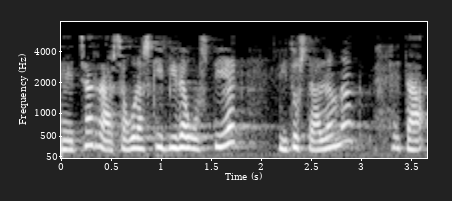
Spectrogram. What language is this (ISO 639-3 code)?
eus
